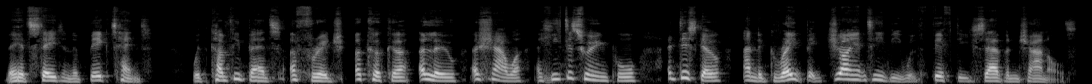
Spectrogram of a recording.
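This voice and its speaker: A woman reading a children's storybook aloud in a slow, expressive way, as the channel's storyteller. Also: lowish voice, breathy edge.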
